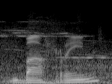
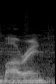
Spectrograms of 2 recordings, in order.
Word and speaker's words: Bahrain: Welcome in from Bahrain, by the way. That's cool. Bahrain.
